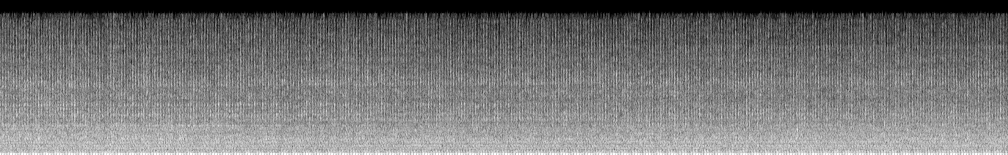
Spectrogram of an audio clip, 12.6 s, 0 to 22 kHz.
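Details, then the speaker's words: Generac-branded Briggs & Stratton WheelHouse 5500 W generator (engine 204412-0142-E1), running steady and even after ignition coil replacement; output 123 V but engine speed slightly slow at 58 Hz, to be adjusted. Earlier no-start, water found in tank. "This time the engine started and stayed running. The engine sounds good and we're making power."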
